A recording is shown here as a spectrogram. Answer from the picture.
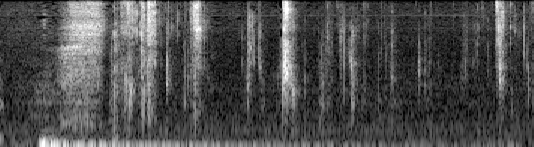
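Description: Close-up sounds of a person biting and chewing pieces of spicy braised chicken held in the fingers: a short rush of noise with a low thump about half a second in, then scattered sharp mouth clicks that grow fainter.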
